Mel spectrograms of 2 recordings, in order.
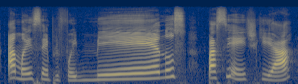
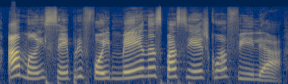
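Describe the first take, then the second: First: Careful correct reading, "menos" not "menas"; slow model sentence with proper "menos". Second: Deliberately wrong "menas" in the example; common error menos. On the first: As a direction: say "menos" with a clear o, slowly. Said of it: "Então, o correto é". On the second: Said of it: "a frase está com problema gramatical". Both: Shown as a demonstration.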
